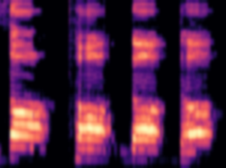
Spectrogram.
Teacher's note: এগুলো দন্ত থেকে বা দাঁত থেকে উচ্চারিত হয়, সেজন্য এগুলোকে দন্ত ন ধ্বনি বলা হয়, দন্ত ধ্বনি বলা হয় এবং একই সাথে এই ন কে দন্ত ন বলা হয়।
